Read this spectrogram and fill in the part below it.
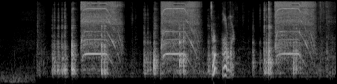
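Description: Screws are backed out of a Polaroid 43GSR4100KL TV main board with a power screwdriver, heard as three short whirring bursts close up with gaps between them.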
